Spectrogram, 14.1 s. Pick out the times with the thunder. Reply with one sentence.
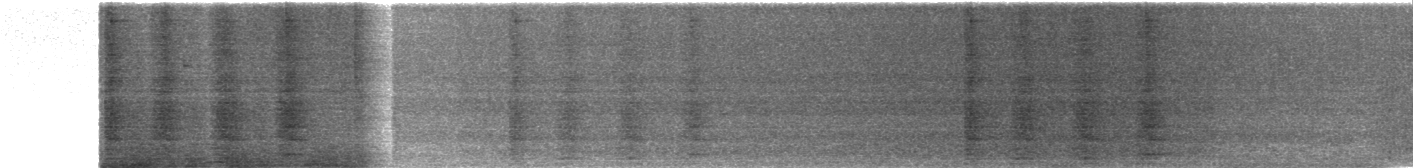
The thunder can be heard from 1.0 to 3.6 s.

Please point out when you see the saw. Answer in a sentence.
You can hear the saw from 1.0 to 3.0 s, from 5.0 to 7.1 s and from 9.6 to 11.7 s.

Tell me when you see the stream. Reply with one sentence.
The stream can be heard from 3.9 to 14.0 s.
